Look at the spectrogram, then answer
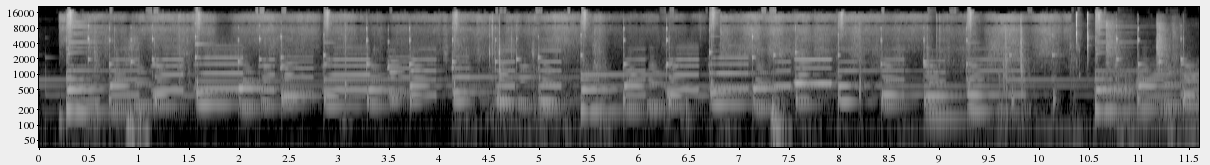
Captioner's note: wipe wipe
